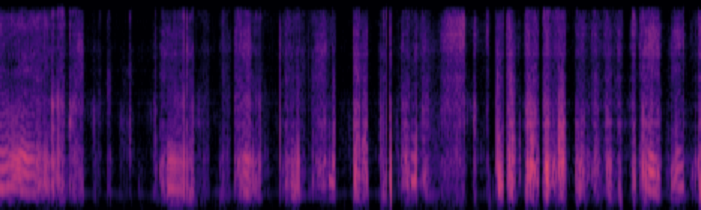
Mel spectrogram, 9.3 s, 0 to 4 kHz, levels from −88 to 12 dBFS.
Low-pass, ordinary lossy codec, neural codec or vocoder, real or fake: 3.6 kHz; none; codec, 16 kHz, 0.9 kbps, LongCat-Audio-Codec; fake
